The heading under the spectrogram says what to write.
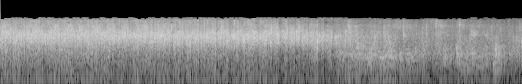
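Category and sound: crowd, audience applause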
